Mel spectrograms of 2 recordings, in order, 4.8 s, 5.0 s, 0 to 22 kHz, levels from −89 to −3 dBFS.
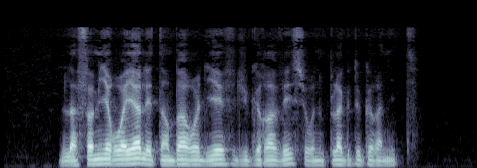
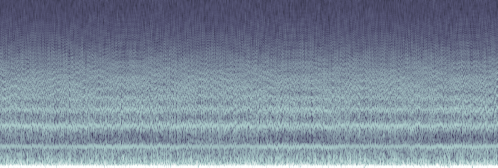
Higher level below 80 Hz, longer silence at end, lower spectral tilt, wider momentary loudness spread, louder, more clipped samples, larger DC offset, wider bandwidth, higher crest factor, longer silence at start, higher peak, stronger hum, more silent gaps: second, -46 dBFS vs -6 dBFS; first, 0.8 s vs 0 s; first, -7 dB/octave vs -4.5 dB/octave; first, 13 LU vs 1 LU; second, -21 LUFS vs -13 LUFS; neither; neither; second, 11.5 kHz vs 15 kHz; first, 18 dB vs 4 dB; first, 0.6 s vs 0 s; second, -4 dBFS vs 0 dBFS; neither; neither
